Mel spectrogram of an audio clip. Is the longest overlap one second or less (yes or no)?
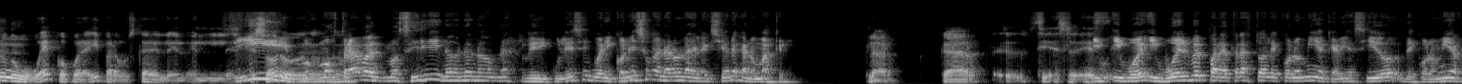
no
